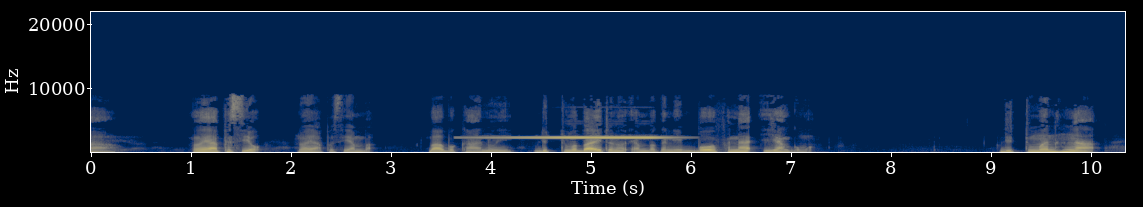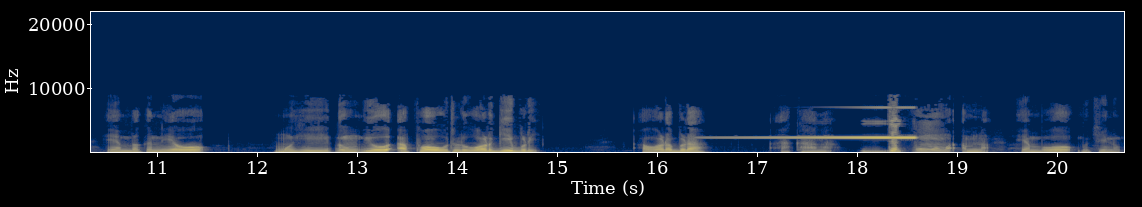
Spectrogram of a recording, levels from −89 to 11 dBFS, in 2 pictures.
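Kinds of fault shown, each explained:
MP3 compression: The speech sounds like it likely went through a low-bitrate MP3 encoder. Nothing is present above about 9.1 kHz, and the damage is plainly audible. Sibilants sound watery and swirly as weak frequency lines drop in and out between frames, and consonant attacks are smeared.
Loudspeaker feedback squeal: The microphone picks up its own loudspeaker, and the loop's gain exceeds one at 2.4 kHz, so that tone builds on itself. It happens twice: from 3.63 to 6.08 s it swells over about a second to roughly 5 dB above the speech, and from 16.37 to 18.63 s it builds over about two seconds to roughly 10 dB above it.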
